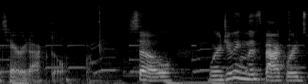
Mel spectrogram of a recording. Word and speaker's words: pterodactyl: And when we do that backwards, it's SADME with a silent P, like a pterodactyl.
